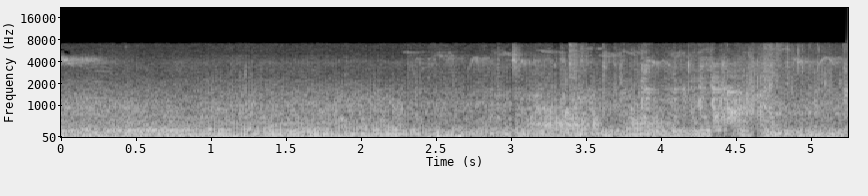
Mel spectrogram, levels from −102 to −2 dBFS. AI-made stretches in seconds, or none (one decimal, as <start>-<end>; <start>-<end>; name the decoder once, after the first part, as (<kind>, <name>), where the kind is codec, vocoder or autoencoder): 0.9-4.1 (vocoder, Vocos)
